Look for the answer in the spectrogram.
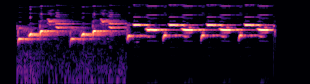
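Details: Trained Iranian European goldfinch singing Lor-style song, a recording for tutoring juvenile songbirds: rising paired phrases, then an even run of high tinkling notes repeated about twice a second, against a clean, silent background.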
